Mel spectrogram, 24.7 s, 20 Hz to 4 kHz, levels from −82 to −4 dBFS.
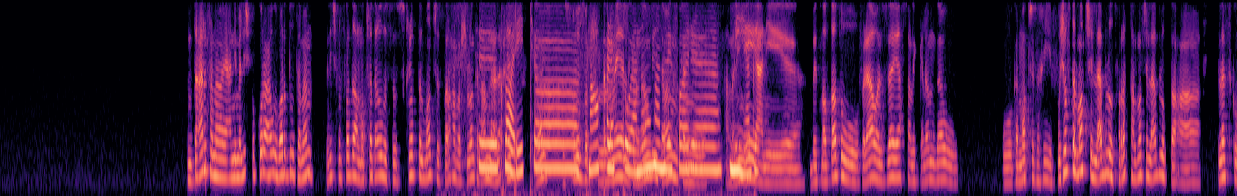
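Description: Speech over a normal call path with no technical faults: nothing above 4 kHz, which fits a narrowband telephone codec such as G.711 mu-law, and the lowest bass trimmed by the call's microphone processing as expected.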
